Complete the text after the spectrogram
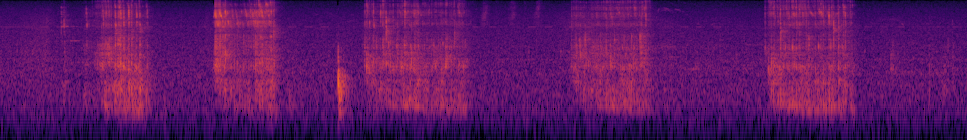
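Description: A man breathes out loudly through pursed lips, again and again.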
